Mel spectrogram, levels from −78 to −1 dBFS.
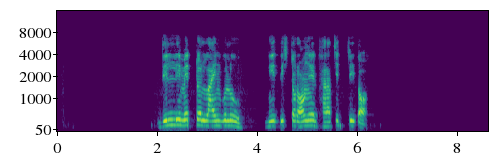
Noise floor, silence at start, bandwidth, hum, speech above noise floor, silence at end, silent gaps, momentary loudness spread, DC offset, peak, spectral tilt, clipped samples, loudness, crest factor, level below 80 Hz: under -90 dBFS; 2.05 s; 7.4 kHz; none; over 74 dB; 2.45 s; none; 7 LU; under 0.1%; -2 dBFS; -5 dB/octave; under 0.1%; -17 LUFS; 18 dB; -64 dBFS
